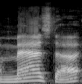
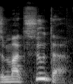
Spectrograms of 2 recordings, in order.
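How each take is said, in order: First: It is pronounced the Canadian way. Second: It is pronounced the original Japanese way. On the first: "we're reviewing a Mazda in Canada" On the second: "but the real name is Matsuda"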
